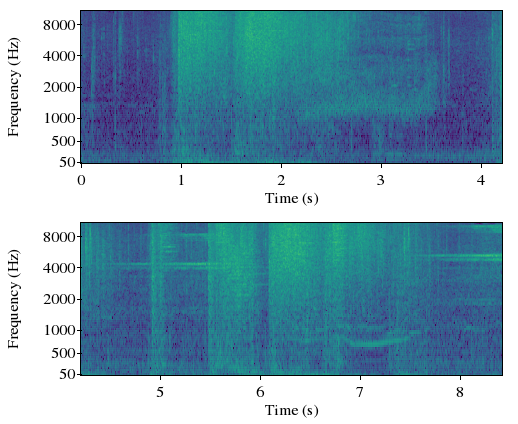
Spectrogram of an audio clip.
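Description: A blade slashes and strikes with heavy thuds.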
